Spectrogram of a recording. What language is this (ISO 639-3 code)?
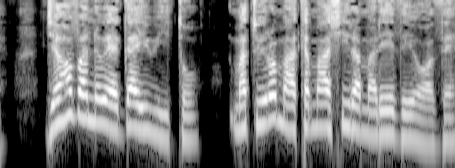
kik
